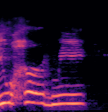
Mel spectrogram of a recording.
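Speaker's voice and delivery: screaming in character. Playing a character who challenges the tower: screaming in character. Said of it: "I scream out and I say".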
